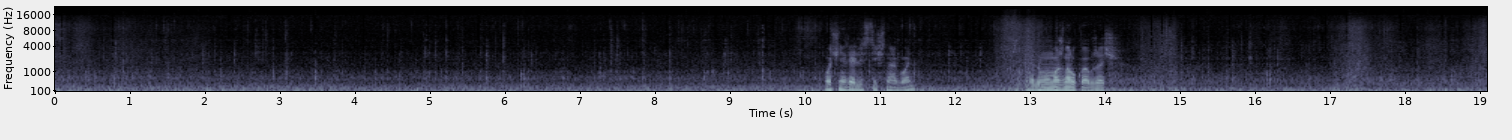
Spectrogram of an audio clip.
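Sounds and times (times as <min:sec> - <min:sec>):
air rushing from vents: 0:00.0 - 0:03.8, 0:08.5 - 0:19.0
fire crackling sound effect: 0:12.2 - 0:19.0.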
